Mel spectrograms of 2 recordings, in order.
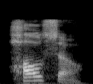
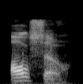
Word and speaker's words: also: Here you had said halso, adding an H there. Okay, so we don't want to add an H. We want to remove the H and say all, also.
